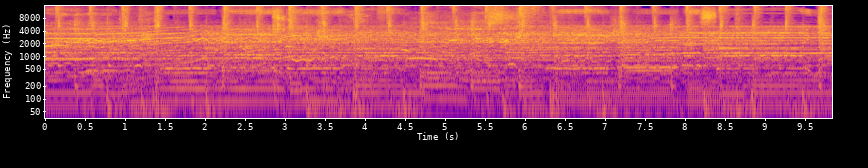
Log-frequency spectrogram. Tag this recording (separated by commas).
Psychedelic rock, Progressive rock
